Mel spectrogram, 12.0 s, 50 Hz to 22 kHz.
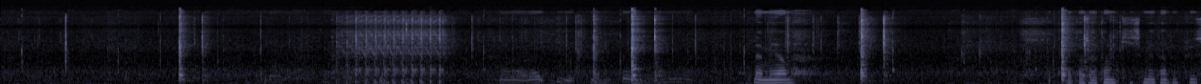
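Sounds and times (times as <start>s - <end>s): airsoft gun full-auto burst: 3.4s - 4.5s.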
